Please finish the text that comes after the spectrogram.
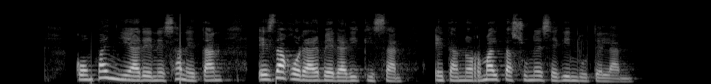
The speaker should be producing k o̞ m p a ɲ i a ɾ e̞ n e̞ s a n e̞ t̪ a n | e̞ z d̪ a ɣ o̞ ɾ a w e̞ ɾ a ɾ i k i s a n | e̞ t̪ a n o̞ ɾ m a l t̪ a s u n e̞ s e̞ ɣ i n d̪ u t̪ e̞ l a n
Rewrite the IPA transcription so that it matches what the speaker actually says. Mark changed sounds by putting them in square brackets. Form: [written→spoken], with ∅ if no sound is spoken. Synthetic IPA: k o̞ m p a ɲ i a ɾ e̞ n e̞ s a n e̞ t̪ a n | e̞ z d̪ a ɣ o̞ ɾ a [w→β] e̞ ɾ a ɾ i k i s a n | e̞ t̪ a n o̞ ɾ m a l t̪ a s u n e̞ s e̞ ɣ i n d̪ u t̪ e̞ l a n

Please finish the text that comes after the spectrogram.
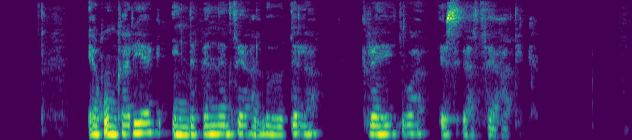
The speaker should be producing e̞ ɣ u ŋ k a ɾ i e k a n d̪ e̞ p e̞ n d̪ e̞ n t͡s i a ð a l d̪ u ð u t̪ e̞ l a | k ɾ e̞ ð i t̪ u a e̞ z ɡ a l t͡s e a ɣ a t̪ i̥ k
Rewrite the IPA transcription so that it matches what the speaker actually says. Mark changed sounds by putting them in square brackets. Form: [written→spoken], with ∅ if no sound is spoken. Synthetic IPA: e̞ ɣ u ŋ k a ɾ i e k [a→i] n d̪ e̞ p e̞ n d̪ e̞ n t͡s i a [ð→ɣ] a l d̪ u ð u t̪ e̞ l a | k ɾ e̞ ð i t̪ u a e̞ z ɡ a l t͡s e a ɣ a t̪ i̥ k

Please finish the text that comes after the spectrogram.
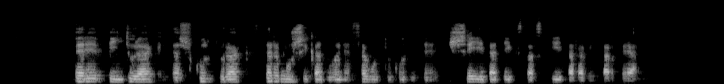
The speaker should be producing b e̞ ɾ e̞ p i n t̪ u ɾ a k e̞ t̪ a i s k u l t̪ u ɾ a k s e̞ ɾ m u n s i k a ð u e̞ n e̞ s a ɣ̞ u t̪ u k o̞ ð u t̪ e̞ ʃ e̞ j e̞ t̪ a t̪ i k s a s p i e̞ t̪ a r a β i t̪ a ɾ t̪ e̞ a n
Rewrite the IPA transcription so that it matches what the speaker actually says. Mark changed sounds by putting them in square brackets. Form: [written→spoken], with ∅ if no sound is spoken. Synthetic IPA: b e̞ ɾ e̞ p i n t̪ u ɾ a k e̞ t̪ a [i→e] s k u l t̪ u ɾ a k s e̞ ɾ m u [n→∅] s i k a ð u e̞ n e̞ s a ɣ̞ u t̪ u k o̞ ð u t̪ e̞ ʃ e̞ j e̞ t̪ a t̪ i k s a s p i e̞ t̪ a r a β i t̪ a ɾ t̪ e̞ a n

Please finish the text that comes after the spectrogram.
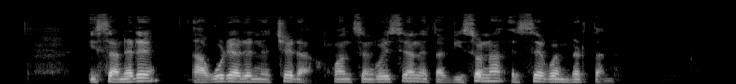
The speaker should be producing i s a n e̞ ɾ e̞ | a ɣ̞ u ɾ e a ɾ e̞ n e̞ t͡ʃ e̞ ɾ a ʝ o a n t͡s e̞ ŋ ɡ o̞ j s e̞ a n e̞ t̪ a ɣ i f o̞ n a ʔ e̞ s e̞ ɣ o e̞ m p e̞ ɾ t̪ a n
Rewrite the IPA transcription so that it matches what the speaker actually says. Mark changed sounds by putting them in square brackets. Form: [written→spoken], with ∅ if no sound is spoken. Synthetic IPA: i s a n e̞ ɾ e̞ | a ɣ̞ u ɾ e a ɾ e̞ n e̞ t͡ʃ e̞ ɾ a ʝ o a n t͡s e̞ ŋ ɡ o̞ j s e̞ a n e̞ t̪ a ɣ i [f→s] o̞ n a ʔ e̞ s e̞ ɣ o e̞ m [p→b] e̞ ɾ t̪ a n

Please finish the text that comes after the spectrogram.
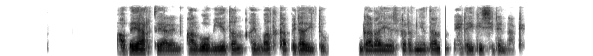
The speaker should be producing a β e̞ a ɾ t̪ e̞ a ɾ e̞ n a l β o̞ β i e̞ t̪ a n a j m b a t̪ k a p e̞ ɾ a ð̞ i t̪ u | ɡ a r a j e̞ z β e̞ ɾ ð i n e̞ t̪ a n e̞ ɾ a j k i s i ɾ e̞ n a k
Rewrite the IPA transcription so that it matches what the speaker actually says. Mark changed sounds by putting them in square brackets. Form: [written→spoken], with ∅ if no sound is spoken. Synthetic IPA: a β e̞ a ɾ t̪ e̞ a ɾ e̞ n a l β o̞ β i e̞ t̪ a n a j m b a t̪ k a p e̞ ɾ a ð̞ i t̪ u | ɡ a [r→ɾ] a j e̞ z β e̞ ɾ ð i [n→ɲ] e̞ t̪ a n e̞ ɾ a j k i s i ɾ e̞ n a k

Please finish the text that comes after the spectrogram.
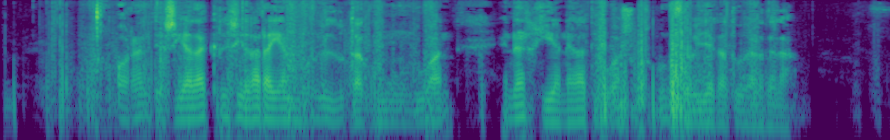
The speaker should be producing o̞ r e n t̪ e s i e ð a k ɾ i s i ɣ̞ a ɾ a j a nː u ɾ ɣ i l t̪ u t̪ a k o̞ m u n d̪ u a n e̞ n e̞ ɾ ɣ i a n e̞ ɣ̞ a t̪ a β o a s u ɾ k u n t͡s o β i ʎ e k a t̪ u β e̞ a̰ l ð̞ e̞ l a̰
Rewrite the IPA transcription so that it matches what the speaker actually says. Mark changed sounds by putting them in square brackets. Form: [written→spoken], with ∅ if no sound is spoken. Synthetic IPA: o̞ r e n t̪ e s i [e→a] ð a k ɾ i s i ɣ̞ a ɾ a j a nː u ɾ ɣ i l [t̪→d̪] u t̪ a k o̞ m u n d̪ u a n e̞ n e̞ ɾ ɣ i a n e̞ ɣ̞ a t̪ [a→i] β o a s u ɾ k u n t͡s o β i ʎ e k a t̪ u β e̞ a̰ [l→ɾ] ð̞ e̞ l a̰

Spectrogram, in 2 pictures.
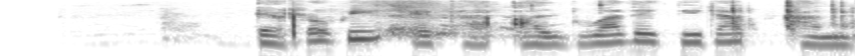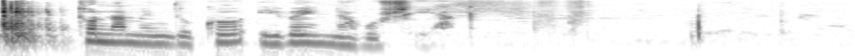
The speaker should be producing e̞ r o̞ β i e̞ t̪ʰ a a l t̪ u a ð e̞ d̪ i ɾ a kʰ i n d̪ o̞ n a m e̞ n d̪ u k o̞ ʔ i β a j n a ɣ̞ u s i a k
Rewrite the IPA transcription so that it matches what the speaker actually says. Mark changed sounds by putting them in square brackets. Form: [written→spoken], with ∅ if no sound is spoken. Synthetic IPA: e̞ r o̞ β i e̞ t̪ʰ a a l [t̪→d̪] u a ð e̞ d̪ i ɾ a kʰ [i→a] n [d̪→t̪] o̞ n a m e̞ n d̪ u k o̞ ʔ i β a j n a ɣ̞ u s i a k

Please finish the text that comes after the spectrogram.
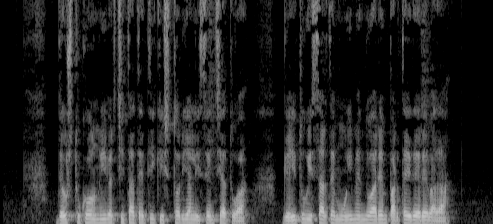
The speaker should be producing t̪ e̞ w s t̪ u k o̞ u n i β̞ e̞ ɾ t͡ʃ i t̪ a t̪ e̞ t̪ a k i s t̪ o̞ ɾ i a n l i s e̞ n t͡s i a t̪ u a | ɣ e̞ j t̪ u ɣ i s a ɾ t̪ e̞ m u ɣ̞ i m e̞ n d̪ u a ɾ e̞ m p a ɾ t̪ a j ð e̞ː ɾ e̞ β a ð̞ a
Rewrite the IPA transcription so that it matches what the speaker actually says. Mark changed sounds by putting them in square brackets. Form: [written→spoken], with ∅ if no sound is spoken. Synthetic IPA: [t̪→d̪] e̞ w s t̪ u k o̞ u n i β̞ e̞ ɾ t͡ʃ i t̪ a t̪ e̞ t̪ [a→i] k i s t̪ o̞ ɾ i a n l i s e̞ n t͡s i a t̪ u a | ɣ e̞ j t̪ u ɣ i s a ɾ t̪ e̞ m u ɣ̞ i m e̞ n d̪ u a ɾ e̞ m p a ɾ t̪ a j ð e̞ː ɾ e̞ β a ð̞ a

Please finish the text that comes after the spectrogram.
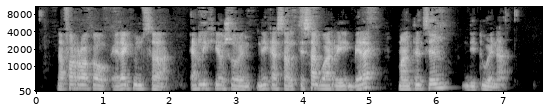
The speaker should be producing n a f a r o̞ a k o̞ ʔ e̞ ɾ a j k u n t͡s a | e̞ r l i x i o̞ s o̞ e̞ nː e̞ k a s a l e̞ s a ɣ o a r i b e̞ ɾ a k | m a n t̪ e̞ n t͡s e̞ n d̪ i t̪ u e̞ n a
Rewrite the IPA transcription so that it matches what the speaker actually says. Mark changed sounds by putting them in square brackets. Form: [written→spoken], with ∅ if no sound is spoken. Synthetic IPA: n a f a r o̞ a k o̞ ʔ e̞ ɾ a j k u n t͡s a | e̞ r l i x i o̞ s o̞ e̞ nː e̞ k a s a l e̞ s a ɣ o a r i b e̞ ɾ a k | m a n t̪ e̞ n t͡s e̞ n d̪ i t̪ u e̞ n a

